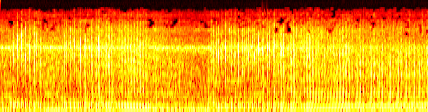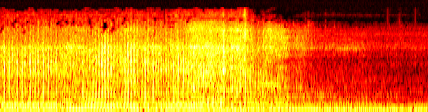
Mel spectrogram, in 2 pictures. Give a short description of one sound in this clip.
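A small engine roars and revs up and down loudly.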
